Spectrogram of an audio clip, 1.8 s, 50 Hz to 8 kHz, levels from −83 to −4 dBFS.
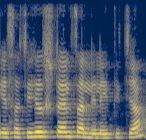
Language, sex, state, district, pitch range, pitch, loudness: Marathi, female, Maharashtra, Pune, 220-265 Hz, 245 Hz, -14 LUFS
